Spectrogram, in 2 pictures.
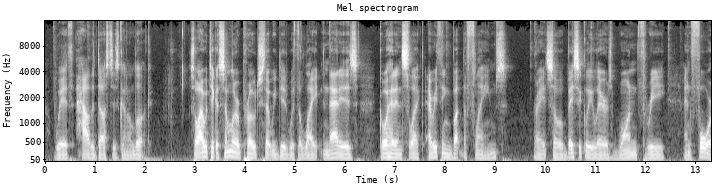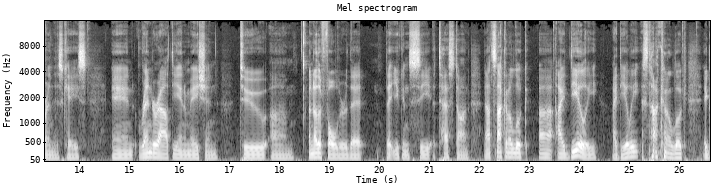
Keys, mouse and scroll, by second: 3.3 middle click, 8.8-12.6 drag, 12.3 middle click, 16.1-18.1 drag, 20.1-21.1 middle drag, 22.2-25.6 middle drag, 26.2-26.6 middle drag.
